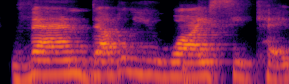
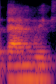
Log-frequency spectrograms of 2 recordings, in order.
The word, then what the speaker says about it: Van Wyck: Wyck family, which is the correct way to pronounce it, I learned. Van, W-Y-C-K, which I always thought was Van Wyck, but no, as in the Van Wyck Expressway, but it's the Van Wyck.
